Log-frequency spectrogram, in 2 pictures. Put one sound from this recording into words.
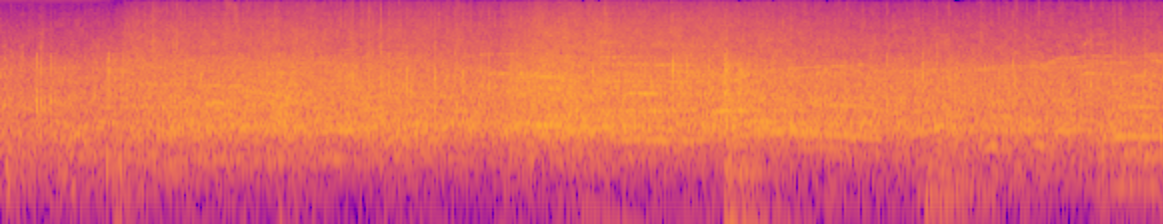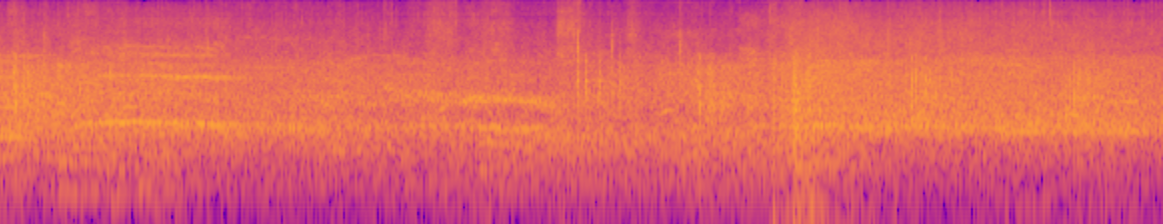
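A large crowd roars and murmurs steadily in an echoing arena.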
